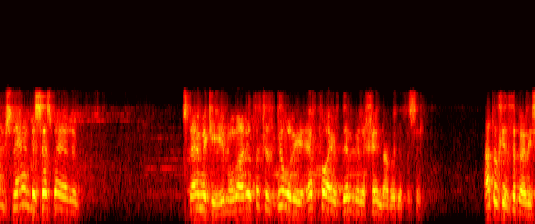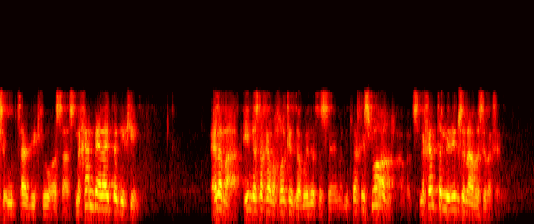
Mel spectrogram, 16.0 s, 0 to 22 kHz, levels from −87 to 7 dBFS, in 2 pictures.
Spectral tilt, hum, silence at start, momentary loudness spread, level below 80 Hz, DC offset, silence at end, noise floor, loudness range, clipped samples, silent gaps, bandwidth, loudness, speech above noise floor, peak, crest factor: -8 dB/octave; none; 0 s; 13 LU; -64 dBFS; under 0.1%; 0.55 s; -71 dBFS; 4 LU; under 0.1%; none; 5.2 kHz; -24 LUFS; 47 dB; -4 dBFS; 20 dB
